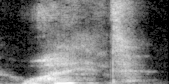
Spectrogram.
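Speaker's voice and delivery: a breathy, voiceless what; family staring at each other, whispered disbelief; baffled whisper. Retold or imitated. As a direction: whisper it in stunned confusion. All three stare, baffled.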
